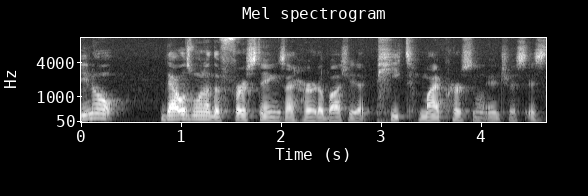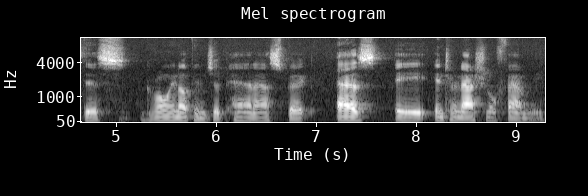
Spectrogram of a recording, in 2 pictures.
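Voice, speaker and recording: In a very clean recording with a silent background, a man speaks with a fairly low pitch, ordinary pitch variation and a dark, mellow tone. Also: moderate pace. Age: 40s. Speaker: podcast host. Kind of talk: interview.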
